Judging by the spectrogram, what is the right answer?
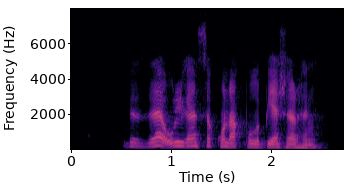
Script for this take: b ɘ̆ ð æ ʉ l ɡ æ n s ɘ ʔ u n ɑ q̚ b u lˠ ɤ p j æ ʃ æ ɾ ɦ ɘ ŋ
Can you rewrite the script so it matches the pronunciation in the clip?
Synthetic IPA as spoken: b ɘ̆ ðː æ ʉ l ɡ æ n s ɘ q u n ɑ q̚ b u lˠ ɤ p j æ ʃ æ ɾ ɦ ɘ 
